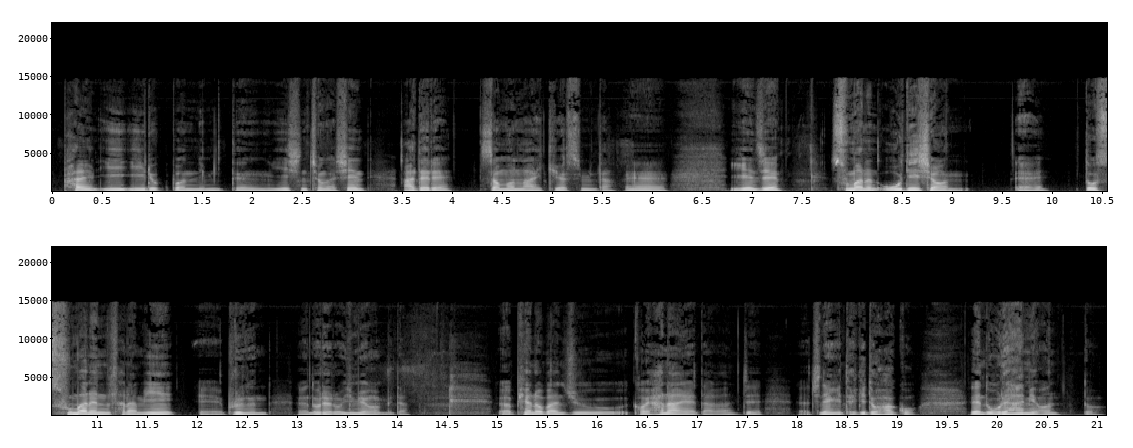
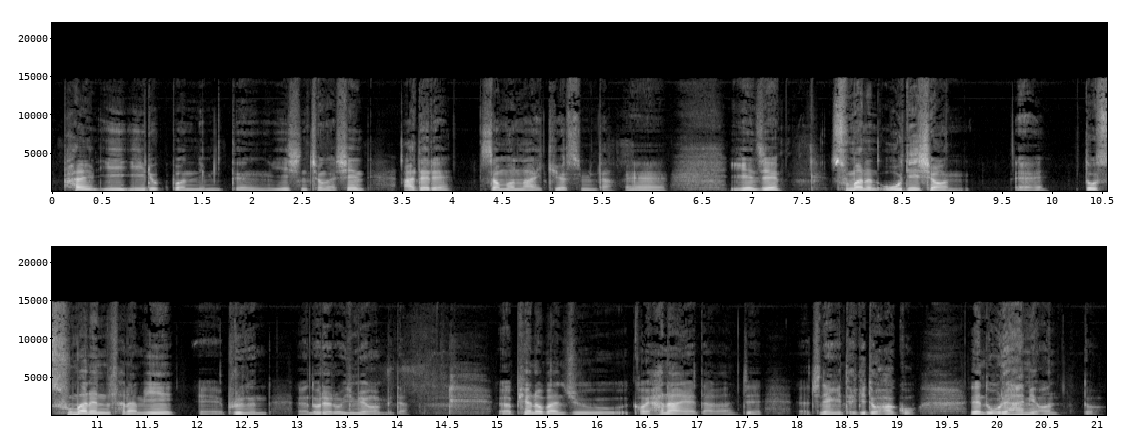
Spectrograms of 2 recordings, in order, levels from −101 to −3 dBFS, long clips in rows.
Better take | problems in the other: first | thin; somewhat; fading below 400 Hz

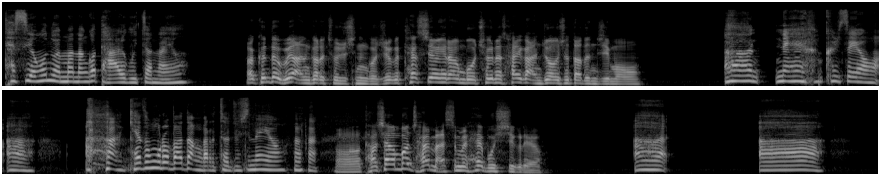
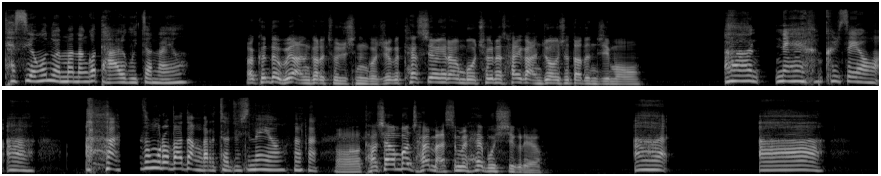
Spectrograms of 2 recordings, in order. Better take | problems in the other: first | audio cutting out; at 10 s

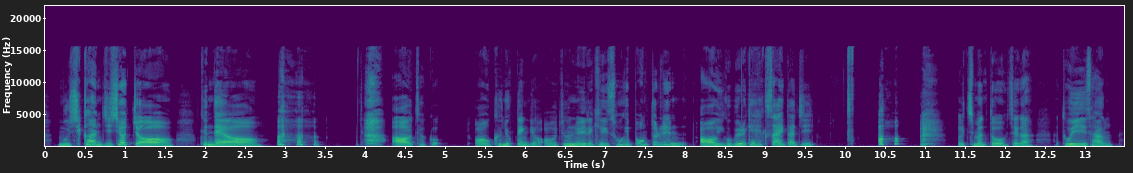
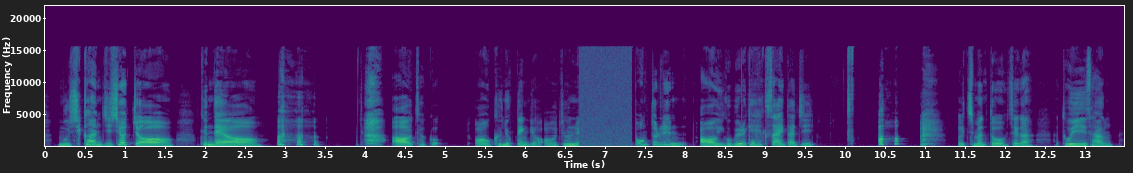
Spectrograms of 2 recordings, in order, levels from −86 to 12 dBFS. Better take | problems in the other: first | audio cutting out; filled with static; at 6.5 s for 0.5 s

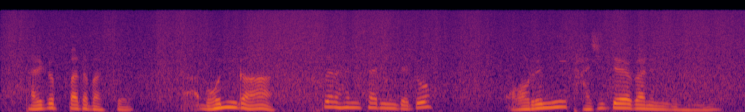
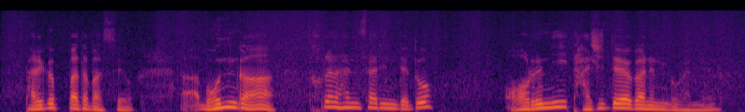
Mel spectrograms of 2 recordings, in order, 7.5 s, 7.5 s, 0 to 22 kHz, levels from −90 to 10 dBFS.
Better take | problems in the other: second | hiss; loud; throughout; 7 dB below the speech; faint in the second

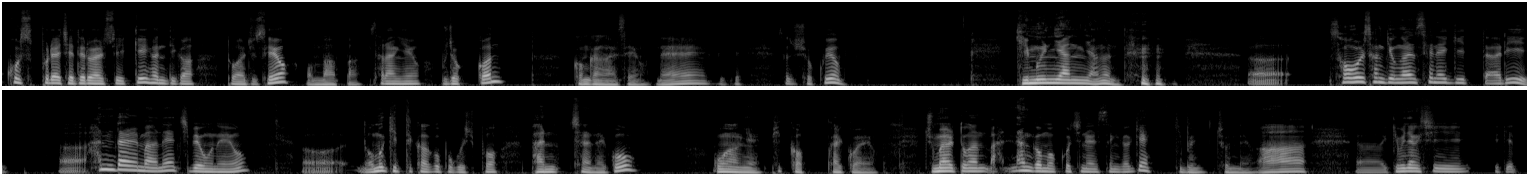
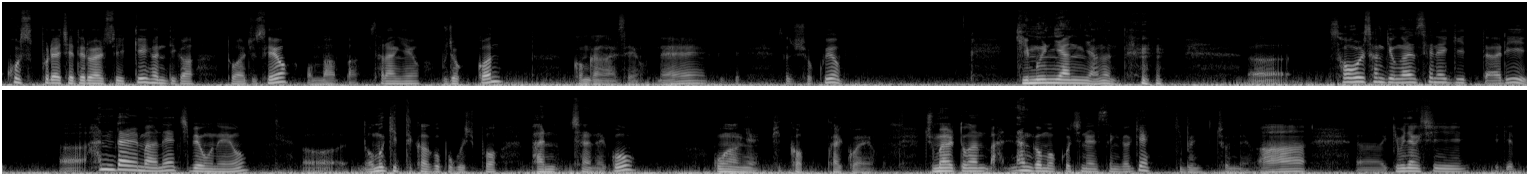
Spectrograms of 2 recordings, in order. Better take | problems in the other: first | wind noise on the microphone; occasional gusts; 25 dB below the speech

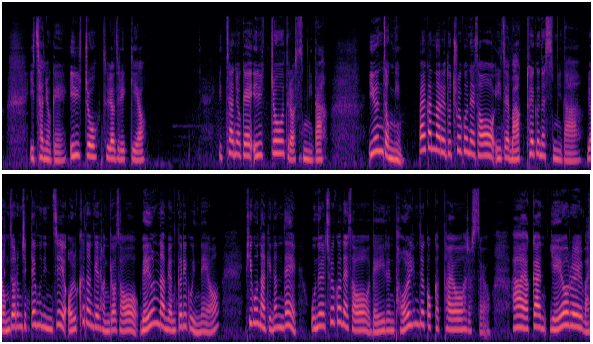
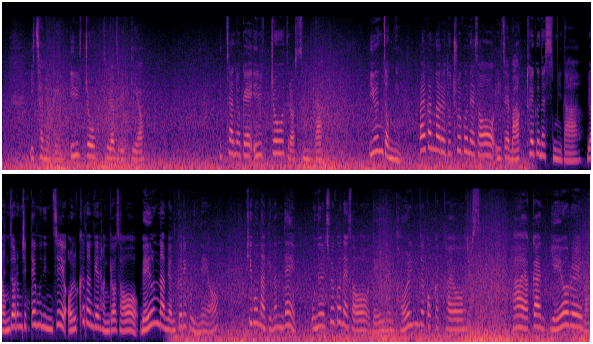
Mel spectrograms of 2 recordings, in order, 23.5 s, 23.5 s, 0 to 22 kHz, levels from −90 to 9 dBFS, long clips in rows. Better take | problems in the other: first | wind noise on the microphone; occasional gusts; until 11 s and from 15 s on; 10 dB below the speech

